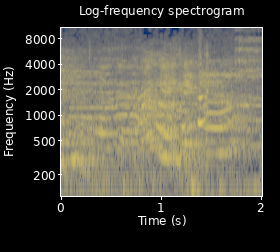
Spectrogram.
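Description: Overlapping, indistinct chatter of several voices, young children's among them, with no single word standing out.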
